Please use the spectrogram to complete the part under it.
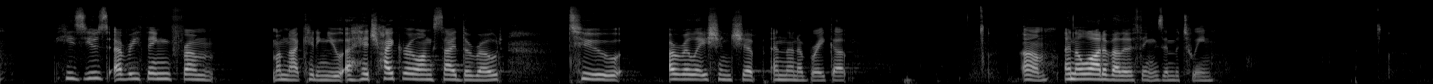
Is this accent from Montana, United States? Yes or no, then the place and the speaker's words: yes; Denton, Montana, United States; I'm from Denton, Montana. I was blessed to be raised in a Christian home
